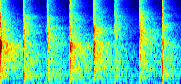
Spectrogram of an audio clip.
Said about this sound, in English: Round of applause. That's right.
